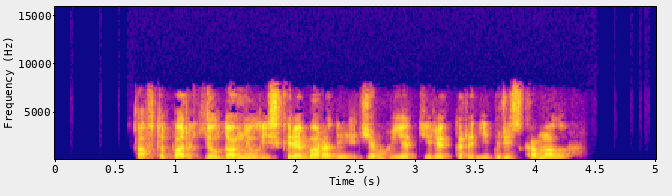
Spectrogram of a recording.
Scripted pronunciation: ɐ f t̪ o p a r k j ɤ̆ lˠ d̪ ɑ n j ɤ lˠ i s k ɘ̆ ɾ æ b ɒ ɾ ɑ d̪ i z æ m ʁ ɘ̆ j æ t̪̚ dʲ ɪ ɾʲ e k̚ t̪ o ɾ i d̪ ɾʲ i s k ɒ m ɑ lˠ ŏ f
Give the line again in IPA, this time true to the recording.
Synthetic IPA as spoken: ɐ f t̪ o p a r k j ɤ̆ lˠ d̪ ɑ n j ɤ lˠ i s k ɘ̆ ɾ æ b ɒ ɾ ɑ d̪ i ʑ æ m ʁ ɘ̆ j æ t̪̚ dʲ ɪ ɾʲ e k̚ t̪ o ɾ i d̪ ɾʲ i s k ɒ m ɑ lˠ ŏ f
